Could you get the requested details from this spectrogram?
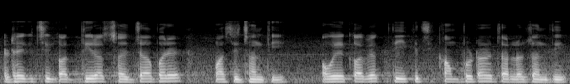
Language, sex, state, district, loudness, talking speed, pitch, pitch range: Odia, male, Odisha, Malkangiri, -14 LUFS, 125 wpm, 130 Hz, 120-135 Hz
